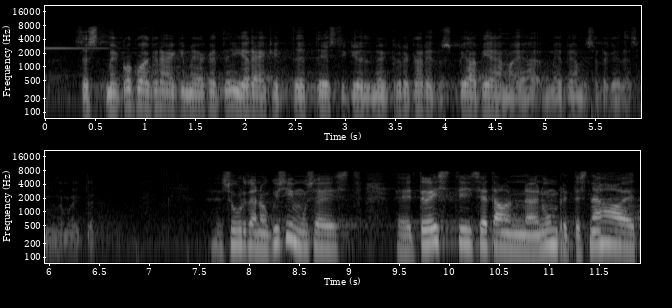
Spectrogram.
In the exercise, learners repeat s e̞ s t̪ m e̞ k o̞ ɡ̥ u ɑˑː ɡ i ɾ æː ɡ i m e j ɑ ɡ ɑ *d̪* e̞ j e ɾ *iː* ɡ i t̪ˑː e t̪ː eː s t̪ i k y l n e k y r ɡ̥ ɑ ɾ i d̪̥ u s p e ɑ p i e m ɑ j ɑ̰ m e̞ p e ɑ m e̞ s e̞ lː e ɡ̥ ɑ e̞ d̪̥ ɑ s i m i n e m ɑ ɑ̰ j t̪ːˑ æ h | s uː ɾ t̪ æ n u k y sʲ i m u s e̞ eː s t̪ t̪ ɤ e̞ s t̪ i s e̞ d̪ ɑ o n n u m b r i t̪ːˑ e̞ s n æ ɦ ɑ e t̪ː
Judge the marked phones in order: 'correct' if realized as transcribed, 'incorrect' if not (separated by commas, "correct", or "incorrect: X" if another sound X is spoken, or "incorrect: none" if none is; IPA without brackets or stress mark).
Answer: incorrect: t̪, incorrect: æː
